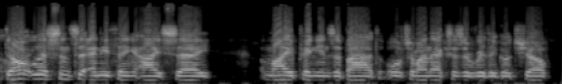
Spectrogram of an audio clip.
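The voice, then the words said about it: Northern English accent. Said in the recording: “because he's British, the accent sells it ... I'm Northern England”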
